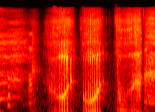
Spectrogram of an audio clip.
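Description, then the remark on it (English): A person imitates a pig, giving three quick, nasal oinks in a row, fairly loud, with short gaps between them and no other sounds around. “Oink oink.”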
